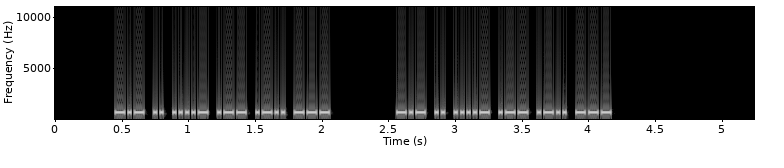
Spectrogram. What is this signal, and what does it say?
Morse code, heard as a keyed tone, about 52 wpm, 700 Hz. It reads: KI4WLO KI4WLO
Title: USA Call Signs - 6 Characters - Repeated 2x - 50wpm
